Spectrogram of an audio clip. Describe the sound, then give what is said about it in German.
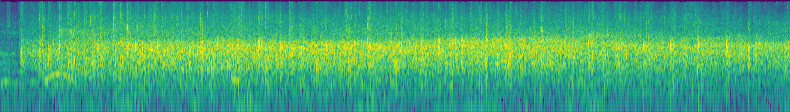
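Sustained applause from an audience for a speaker finishing a talk fills the whole stretch, a dense, steady wash of many hands clapping at even loudness, continuous without pauses or voices standing out. “Nee, ist ja gut, wenn du fertig bist, dann hol dir doch erstmal deinen Applaus ab.”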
